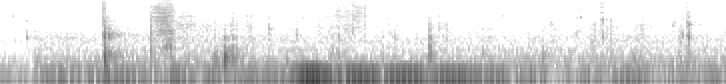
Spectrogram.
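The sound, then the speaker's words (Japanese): A sharp snap of a large chocolate bar breaking, followed by a second crisp crack and soft crunchy biting and chewing sounds, with no talking. The bars are Hokkaido luxury milk chocolate with salt and white chocolate with salt. “ね、かなり大きいですね、ね、立派なサイズで、ちょっとじゃあパキッと割っていただきたいと思います。”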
